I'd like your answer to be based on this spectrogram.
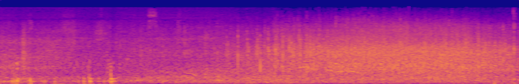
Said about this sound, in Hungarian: Kedves hallgatók, a mai napon is a Szent Péter téren jelenlevő zarándokok tapssal köszönik meg a Szentatya áldását, az ő szavait, az ő tanítását.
